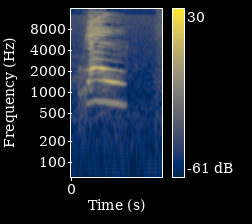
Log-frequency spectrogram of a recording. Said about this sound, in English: Just like that, the Griffins have a cat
